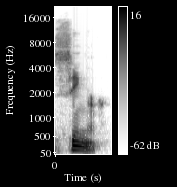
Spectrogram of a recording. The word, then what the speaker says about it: singer: There's no g sound. I cannot say hanger. I cannot say singer. It's hanger and singer.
